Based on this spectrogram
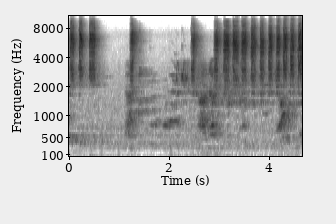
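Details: A pet parrot kept at home gives runs of harsh, high, rasping squawks, about three per second. The bursts break off into softer murmuring chatter, then resume in a long, even series.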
